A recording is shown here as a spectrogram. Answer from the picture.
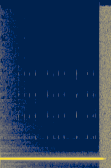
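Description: Loud, steady, single-pitch electronic test tone, the reference tone that accompanies TV colour bars, held unchanged.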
